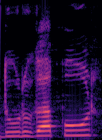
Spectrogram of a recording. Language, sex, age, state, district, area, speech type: Bengali, female, 18-30, West Bengal, Alipurduar, rural, spontaneous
